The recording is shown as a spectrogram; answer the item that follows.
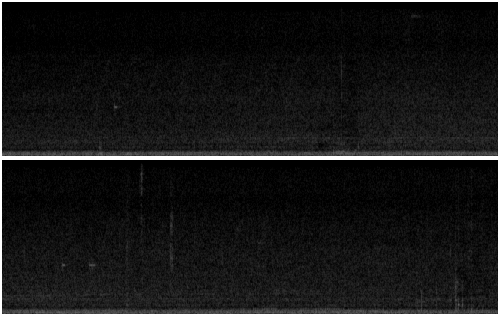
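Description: Near silence: a faint, steady low background rumble, with a few faint ticks.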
